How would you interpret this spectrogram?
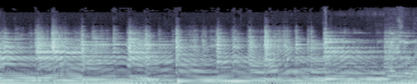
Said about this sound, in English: Like, so this is our clean. And we're in a cave, so you're hearing a little reverb. But, like, you know, this UAD chorus.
